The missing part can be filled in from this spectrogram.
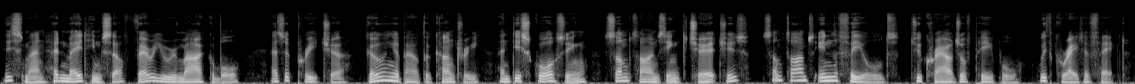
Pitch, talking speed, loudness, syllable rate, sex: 120 Hz, 160 wpm, -19 LUFS, 4.9 syllables/s, male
